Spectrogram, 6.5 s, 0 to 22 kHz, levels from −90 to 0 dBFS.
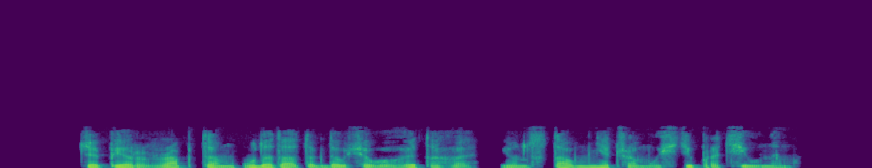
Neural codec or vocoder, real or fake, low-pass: none; real; 5.4 kHz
